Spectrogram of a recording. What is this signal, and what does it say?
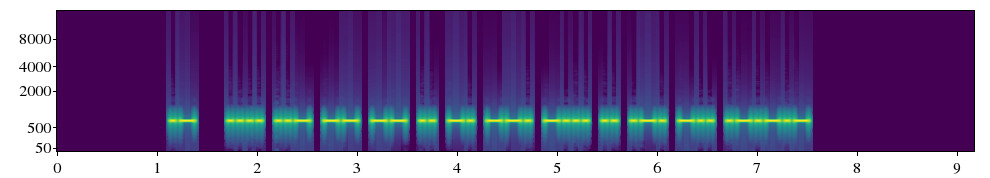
Morse code, heard as a keyed tone, about 25 wpm, 700 Hz. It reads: A HUMMINGBIRD.
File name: practice / 25wpm / All-Age Appropriate Jokes - 25wpm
